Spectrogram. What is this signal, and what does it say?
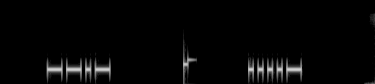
Morse code, heard as a keyed tone, about 25 wpm, 700 Hz. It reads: Q 4
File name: Single Character (Letter:Number:Punctuation:Prosign) - Rapid-Fire - 25wpm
